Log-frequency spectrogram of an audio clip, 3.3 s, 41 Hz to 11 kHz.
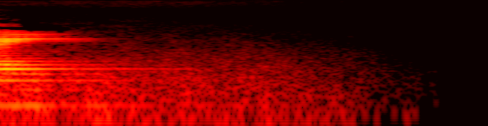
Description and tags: jews harp 06
A pluck on a Jew's harp.
Recorded late at night in my bedroom on a Samsung mp3 player.
Unfortunately the recording have a lot less warmth to it than the instrument has in reality.
6 of 15
guimbarde, mouth-harp, jaw-harp, drone, jews-harp, ozark-harp, trump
